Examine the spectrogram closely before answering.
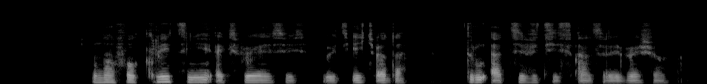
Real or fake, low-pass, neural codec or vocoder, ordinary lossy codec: fake; 7.2 kHz; codec, 16 kHz, 16 kbps, FreqCodec, smaller model; none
